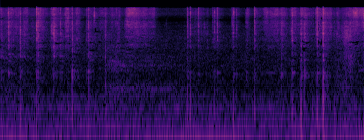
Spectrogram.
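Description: Fingertips and nails tap and scratch the body of a tall aluminum aerosol deodorant spray can, a hollow metal cylinder, while rotating it. Fast, dry clicks and scrapes sit over a steady low hum, with brief bright ticks that die away almost at once.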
